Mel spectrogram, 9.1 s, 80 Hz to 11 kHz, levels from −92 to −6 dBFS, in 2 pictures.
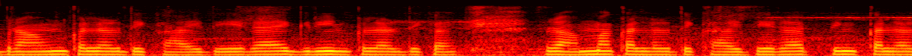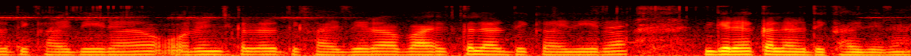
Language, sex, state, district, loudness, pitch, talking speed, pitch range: Hindi, male, Bihar, Begusarai, -36 LUFS, 175 Hz, 275 wpm, 170-180 Hz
